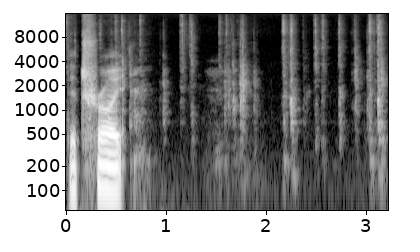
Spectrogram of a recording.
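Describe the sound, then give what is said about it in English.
Typing on a computer keyboard: many light, scattered key clicks in irregular bursts, preceded by a brief voice at the start. “I can't even type.”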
